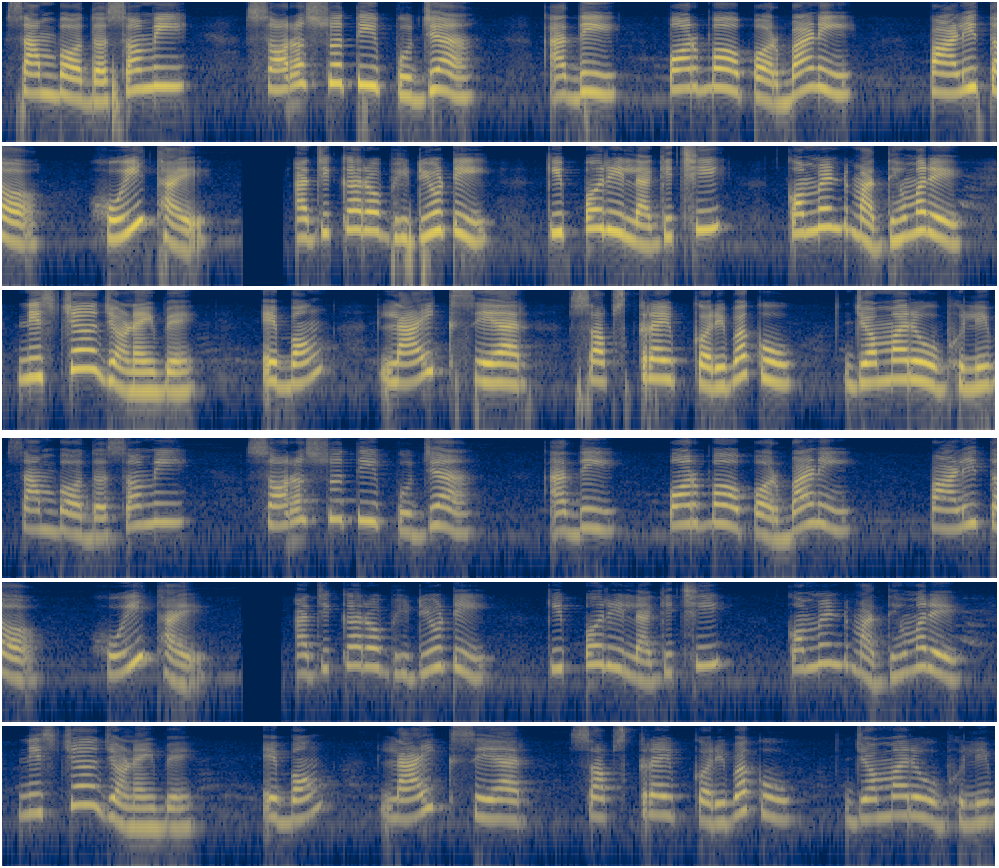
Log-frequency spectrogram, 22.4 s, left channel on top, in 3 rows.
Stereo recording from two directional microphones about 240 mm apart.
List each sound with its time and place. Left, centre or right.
0.0 s a woman's voice: left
